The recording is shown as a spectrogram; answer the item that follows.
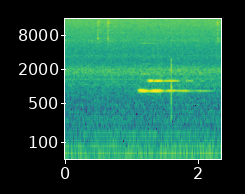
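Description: Windows alert chime of two tones sounding together about a second in, the higher one stopping after half a second while the lower rings on, with a single click partway through. It signals a warning dialog asking to save the part document before a drawing view is inserted.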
